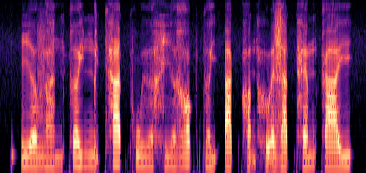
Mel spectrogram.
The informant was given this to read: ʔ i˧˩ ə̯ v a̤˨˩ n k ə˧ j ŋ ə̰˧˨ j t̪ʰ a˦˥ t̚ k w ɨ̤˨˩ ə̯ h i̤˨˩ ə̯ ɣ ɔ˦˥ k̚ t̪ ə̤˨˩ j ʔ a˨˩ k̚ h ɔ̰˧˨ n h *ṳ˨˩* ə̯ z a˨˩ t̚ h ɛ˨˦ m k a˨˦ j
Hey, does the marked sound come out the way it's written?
no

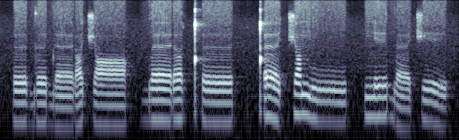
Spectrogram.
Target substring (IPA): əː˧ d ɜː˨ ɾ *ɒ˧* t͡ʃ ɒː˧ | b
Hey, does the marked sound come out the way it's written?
no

